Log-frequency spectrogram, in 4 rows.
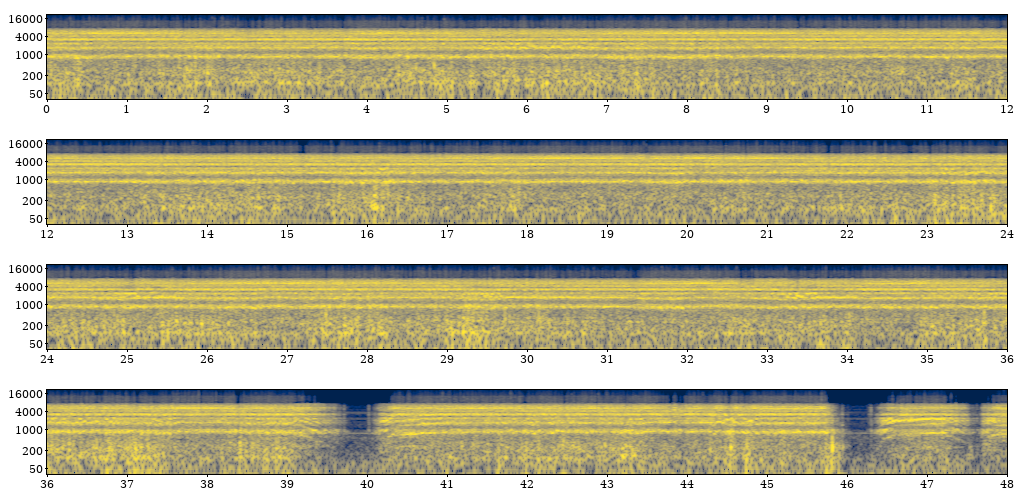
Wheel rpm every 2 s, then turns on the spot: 230, 230, 220, 220, 230, 230, 230, 230, 240, 230, 230, 230, 230, 230, 230, 230, 220, 220, 220, 150, 170, 230, 200, 100.
none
